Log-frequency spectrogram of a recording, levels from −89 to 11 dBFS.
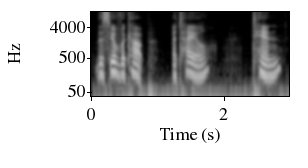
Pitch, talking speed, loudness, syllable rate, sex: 180 Hz, 120 wpm, -19 LUFS, 3.4 syllables/s, female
